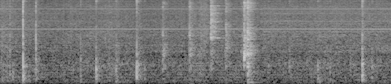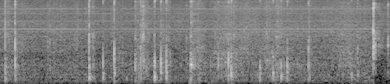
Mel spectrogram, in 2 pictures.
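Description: Irregular knocks and clicks over a low hiss, the sharpest about three seconds in: footsteps and handling noise of someone moving about a room and switching a light on.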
